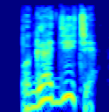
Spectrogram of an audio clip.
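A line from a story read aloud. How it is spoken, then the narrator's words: Exclaiming. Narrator (Russian): воскликнул Бен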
